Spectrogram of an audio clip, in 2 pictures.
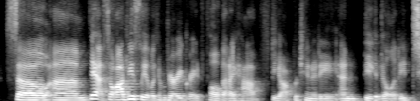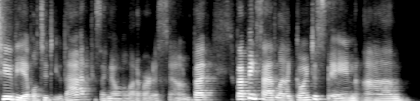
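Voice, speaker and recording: Chatty low-voiced woman, casual interview. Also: brisk, hardly any pauses, fairly bright tone. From Canada. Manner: chatty, many fillers and self-restarts. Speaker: guest artist.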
